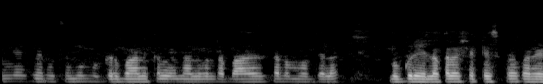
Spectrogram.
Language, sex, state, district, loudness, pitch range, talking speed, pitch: Telugu, male, Andhra Pradesh, Anantapur, -27 LUFS, 125-130 Hz, 130 wpm, 130 Hz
